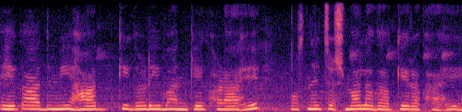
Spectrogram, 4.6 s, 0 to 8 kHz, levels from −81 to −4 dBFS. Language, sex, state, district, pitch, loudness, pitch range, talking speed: Hindi, female, Bihar, Gopalganj, 235 Hz, -21 LUFS, 220-245 Hz, 180 wpm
